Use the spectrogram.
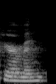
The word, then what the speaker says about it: Fureman: dysfunction in episodic neurological disorders please welcome dr fehrman and i hope i'm pronouncing your name right now you are anne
